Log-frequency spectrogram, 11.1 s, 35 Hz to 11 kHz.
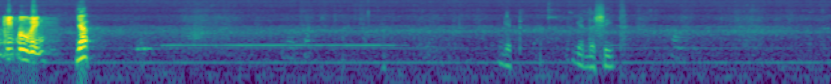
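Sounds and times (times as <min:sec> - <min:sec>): faint low hum: 0:00.0 - 0:11.0
faint pure tone: 0:01.8 - 0:05.7.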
